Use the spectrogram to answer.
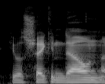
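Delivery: ordinary talk, nothing marked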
